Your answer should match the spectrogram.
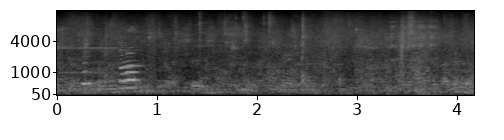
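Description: Background voices: one short call about half a second in, then ongoing mixed talk from people around the ring.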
